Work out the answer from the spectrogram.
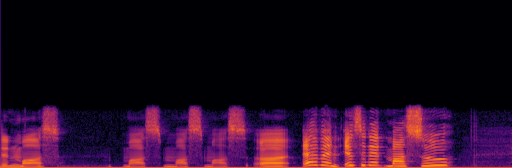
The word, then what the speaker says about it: ます: moss evan isn't it masu it is masu but when we're talking about sentence ending which are usually the moss they uh we don't pronounce that at the end it's just mas there's also the copula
